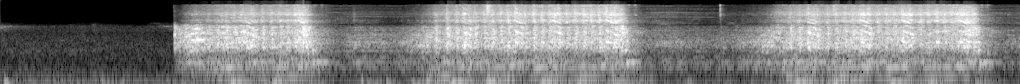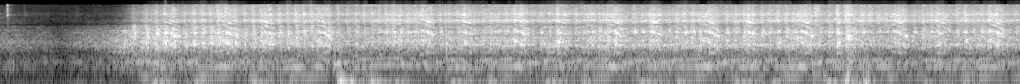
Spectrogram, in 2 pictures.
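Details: Victory Kingpin motorcycle with spark plug wires installed in reverse, front to rear and rear to front, battery good and fuel pressure primed: starter cranks in bursts around four turns a second with no firing; no start from crossed plug wires.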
